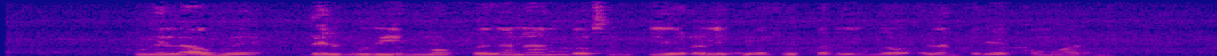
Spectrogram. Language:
Spanish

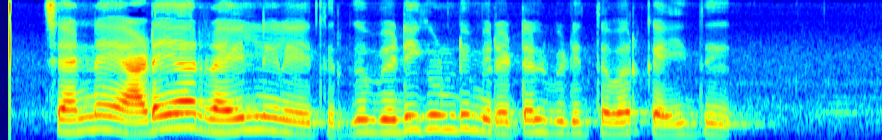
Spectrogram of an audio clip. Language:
Tamil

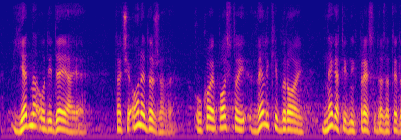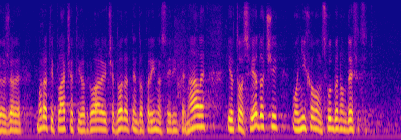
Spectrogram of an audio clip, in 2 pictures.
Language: Croatian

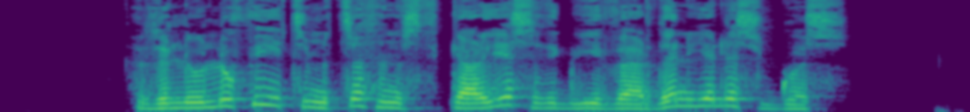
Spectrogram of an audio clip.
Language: Kabyle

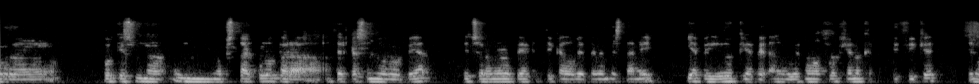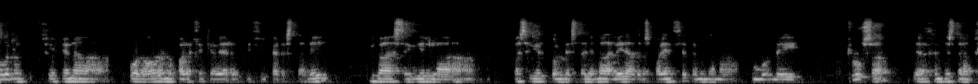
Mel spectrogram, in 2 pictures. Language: Spanish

